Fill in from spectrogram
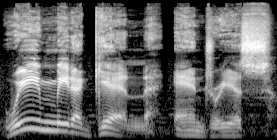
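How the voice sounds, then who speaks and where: A seasoned knight commander in a fantasy game. His voice sits low and moves expressively, with an easy confidence and natural authority. He is middle-aged and sounds used to leading. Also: huge pitch swings, extremely slow, a bit bright, soft background music, full character voice. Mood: grave, wary. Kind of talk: video game voice acting.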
